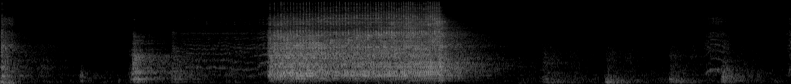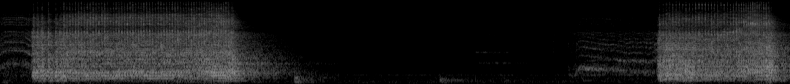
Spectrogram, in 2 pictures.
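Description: A power driver sends zinc-plated screws into gazebo rafters in three loud whirring bursts of about two seconds each, with knocks and handling clatter between them.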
